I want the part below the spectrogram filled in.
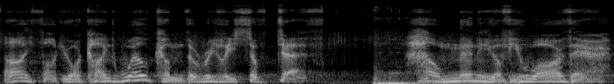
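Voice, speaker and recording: Cold, gravelly ninja villain. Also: male voice, mid-range voice, lively intonation, a little hiss or hum, full character voice. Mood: cold scorn. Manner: cold, measured, scornful. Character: cold, contemptuous, power-hungry ninja villain. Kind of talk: dramatic fighting-game dialogue.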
